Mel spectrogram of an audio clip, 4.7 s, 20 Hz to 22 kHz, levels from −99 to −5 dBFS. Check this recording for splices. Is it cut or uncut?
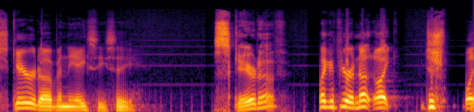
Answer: uncut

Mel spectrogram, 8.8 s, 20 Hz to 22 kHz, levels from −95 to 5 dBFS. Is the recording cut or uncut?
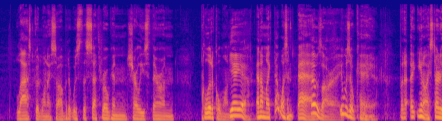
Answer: uncut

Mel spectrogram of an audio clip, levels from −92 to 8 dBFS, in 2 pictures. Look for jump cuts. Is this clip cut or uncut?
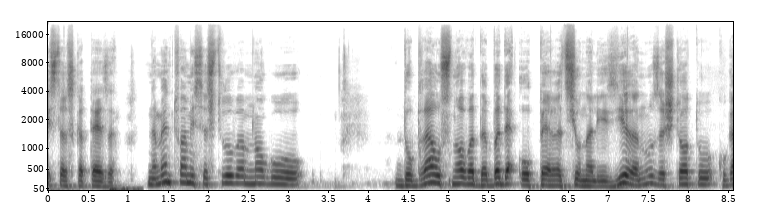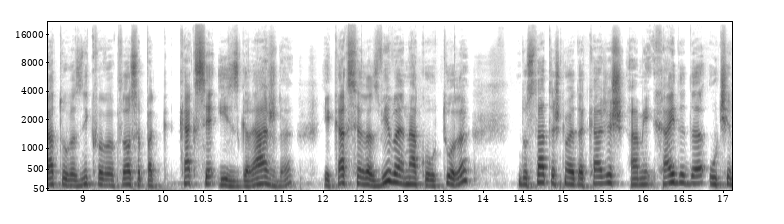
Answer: cut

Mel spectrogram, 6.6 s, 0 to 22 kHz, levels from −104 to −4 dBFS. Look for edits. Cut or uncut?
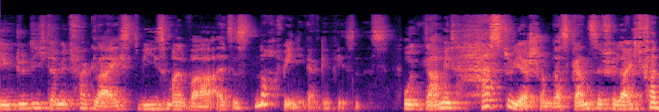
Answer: cut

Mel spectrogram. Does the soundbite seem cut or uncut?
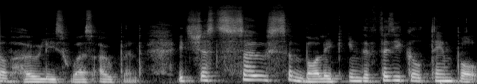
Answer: uncut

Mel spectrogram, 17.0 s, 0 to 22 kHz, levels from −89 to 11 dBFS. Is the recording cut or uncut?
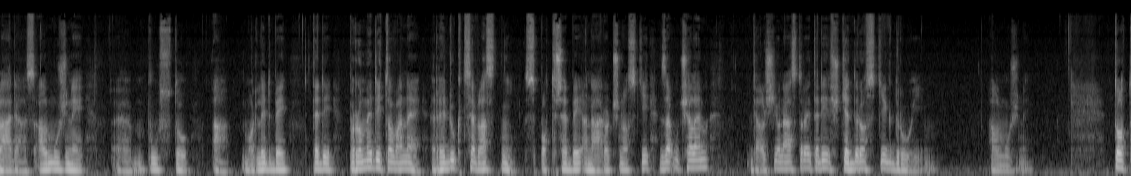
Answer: uncut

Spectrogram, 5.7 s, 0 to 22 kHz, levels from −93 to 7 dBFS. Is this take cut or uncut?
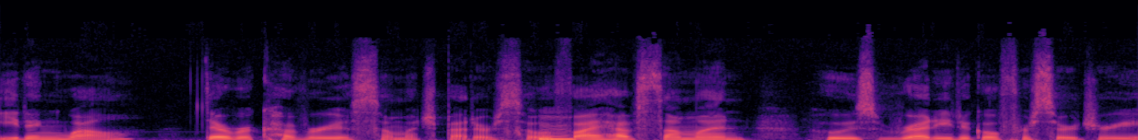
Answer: uncut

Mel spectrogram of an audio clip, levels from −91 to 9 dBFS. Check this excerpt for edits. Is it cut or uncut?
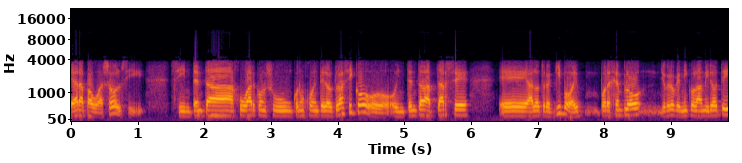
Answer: uncut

